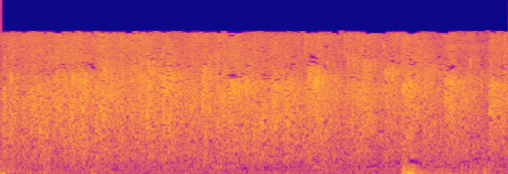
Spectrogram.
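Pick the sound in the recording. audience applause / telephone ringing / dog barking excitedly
audience applause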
